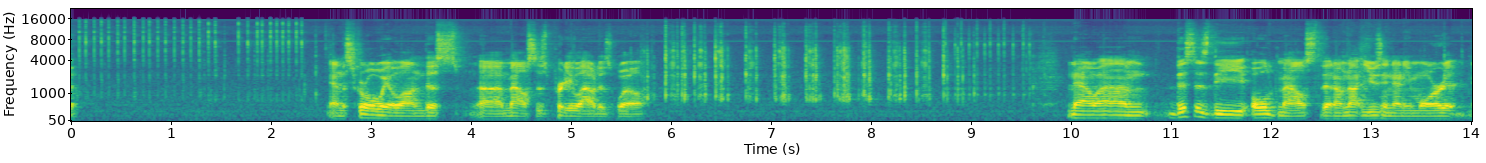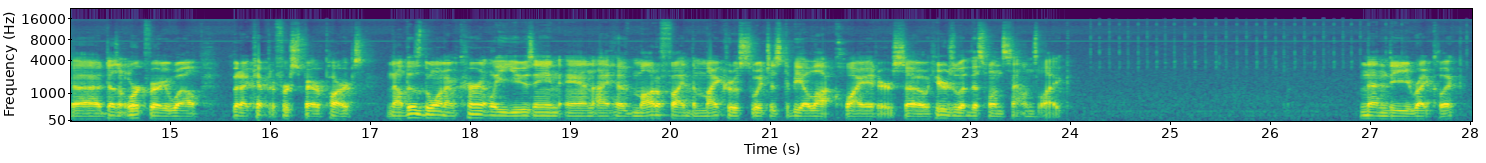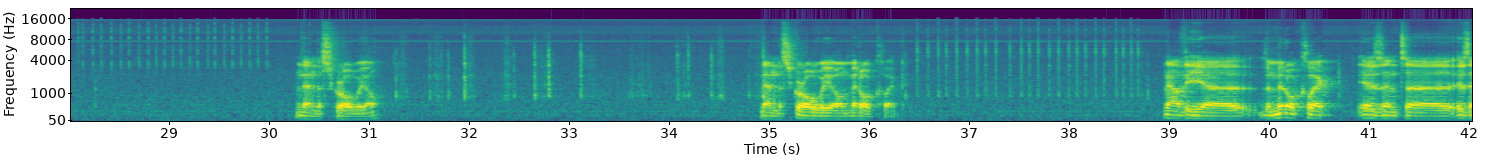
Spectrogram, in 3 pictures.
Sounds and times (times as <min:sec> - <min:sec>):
Speech: 0:02.6 - 0:05.8, 0:10.0 - 0:24.1, 0:26.9 - 0:28.0, 0:30.2 - 0:31.2, 0:34.9 - 0:36.4, 0:38.9 - 0:42.0.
